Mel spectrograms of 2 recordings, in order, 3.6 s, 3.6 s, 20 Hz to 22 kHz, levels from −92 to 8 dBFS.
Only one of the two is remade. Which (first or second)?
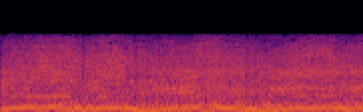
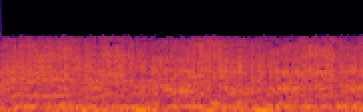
second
